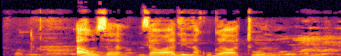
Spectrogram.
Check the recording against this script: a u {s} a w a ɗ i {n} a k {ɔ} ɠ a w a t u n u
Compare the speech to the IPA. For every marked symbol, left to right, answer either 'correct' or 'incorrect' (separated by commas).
incorrect, correct, incorrect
